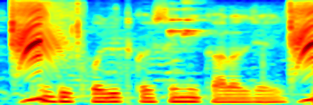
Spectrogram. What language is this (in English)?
Bhojpuri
